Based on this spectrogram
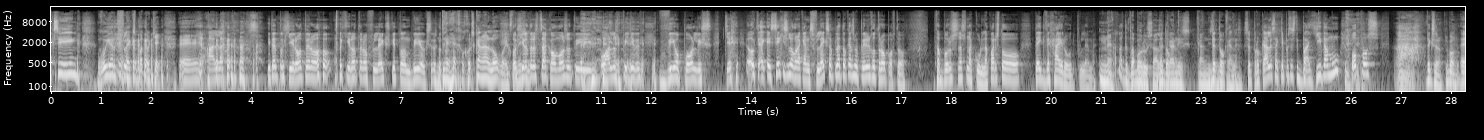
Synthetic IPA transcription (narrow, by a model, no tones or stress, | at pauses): ksiŋɡɣwiɐɾd̪fleksɐt̪ocejeɐlɐ | it̪ɐnt̪o̞çiɾo̞t̪e̞ɾo̞t̪ʰo̞çiɾo̞t̪e̞ɾo̞fle̞ksce̞t̪o̞nðiokseɾexo̞ɾiskɐnenɐlo̞ɣoeioçiɾo̞t̪eɾost̪isɐko̞mo̞s̬o̞t̪ioɐlo̞spiʝe̞ðio̞po̞lisceoʔesieçislo̞ɣo̞nɐkɐnisfle̞ksɐplɐt̪o̞kɐnezme̞pe̞ɾieɾɣo̞t̪ɾo̞poɐft̪o̞ | θɐbo̞ɾuseznɐsuznɐkulnɐpɐɾist̪o̞ | t̪ejkðe̞xɐjɾowd̪̚pule̞̰me̞̰neɐ̰lɐðend̪ɐboɾused̪oɐniskɐnizðend̪o̞kɐnesːe̞pɾo̞kɐlesɐcepesest̪ibɐʝiðɐmuo̞po̞s | aðe̞ɡze̞ɾo̞lipo̞̰n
